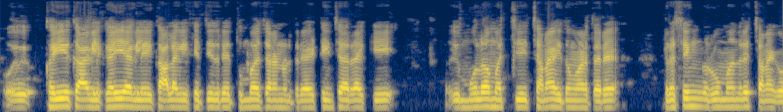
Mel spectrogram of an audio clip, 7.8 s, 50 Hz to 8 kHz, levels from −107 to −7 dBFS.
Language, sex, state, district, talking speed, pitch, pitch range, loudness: Kannada, male, Karnataka, Bellary, 145 wpm, 145 Hz, 140-150 Hz, -16 LUFS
